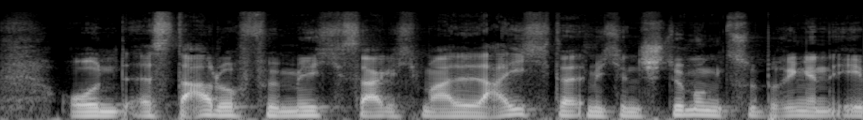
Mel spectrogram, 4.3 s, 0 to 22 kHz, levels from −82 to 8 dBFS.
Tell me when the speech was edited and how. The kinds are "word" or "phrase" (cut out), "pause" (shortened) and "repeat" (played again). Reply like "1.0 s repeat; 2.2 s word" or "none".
2.9 s word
